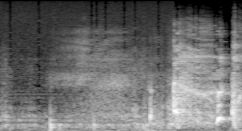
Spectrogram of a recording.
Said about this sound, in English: Sorry, guys. I have a cough today.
